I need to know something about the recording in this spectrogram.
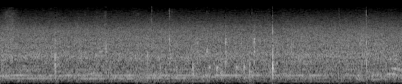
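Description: Steady air-conditioning hiss filling a large shop, with faint held tones underneath and a few light clicks.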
